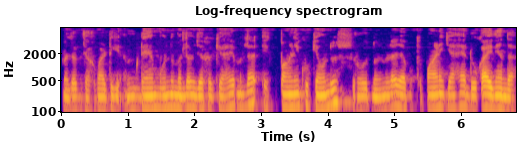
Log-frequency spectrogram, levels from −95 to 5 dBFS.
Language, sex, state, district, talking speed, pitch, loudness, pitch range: Garhwali, male, Uttarakhand, Uttarkashi, 210 wpm, 115 Hz, -19 LUFS, 110-125 Hz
